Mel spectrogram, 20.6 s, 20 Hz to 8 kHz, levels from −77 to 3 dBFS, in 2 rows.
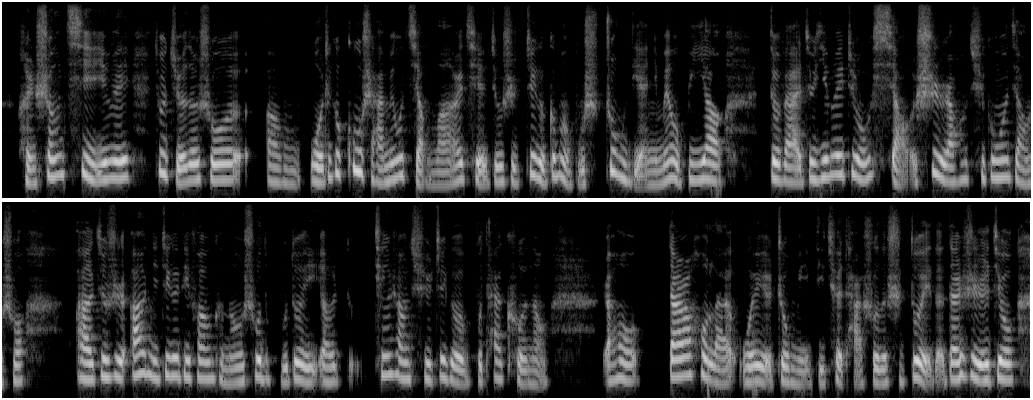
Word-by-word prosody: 很 175 -3 -1
生 255 +6 +1
气， 265 -5 0
因 215 - +3
为 230 +1 +5 0.2
就 300 -3 +2
觉 175 -9 +2
得 205 +1 +4
说： 210 - +2 0.3
“嗯， 175 -3 -7
我 185 -3 +4
这 240 - -5
个 280 - +1
故 310 +3 +3
事 215 - -6
还 170 -3 -3
没 200 - 0
有 245 +3 +2
讲 250 -10 -3
完， 155 0 -5
而 200 +6 -1
且 210 - +1
就 185 - -1
是 190 -1 -4
这 260 +9 -1
个 - - +4
根 250 - -1
本 230 -10 -2
不 160 +1 -7
是 - - -7
重 285 - 0
点， 155 - -2
你 - - -4
没 185 +6 -3
有 225 - +3
必 205 +1 -5
要， 210 -3 +3 0.5
对 220 - +6
吧？ 190 -3 +1
就 200 +6 0
因 235 +3 +2
为 270 0 +3
这 270 -1 -1
种 225 0 +1
小 - - -2
事， 310 -5 0
然 185 -4 +2
后 210 - -8
去 215 +2 -8
跟 230 +2 -1
我 235 +1 0
讲 205 -8 -4
说： 195 +2 -4 0.5
‘啊， 215 -4 +4
就 240 +3 +2
是， 235 0 +1
啊， 265 +2 +2
你 250 -5 -1
这 255 +4 -2
个 255 - +3
地 240 -1 0
方 225 -1 -2
可 225 - -8
能 180 +2 -4
说 240 +3 +2
得 225 - -9
不 210 -5 -7
对， 185 -1 +2
要 185 -1 -2 0.4
听 265 0 -3
上 230 -5 -2
去 220 -2 -4
这 235 +4 -1
个 185 -7 +2
不 180 - -7
太 225 +4 -7
可 170 - -3
能。’ 160 0 -9 0.5
“然 195 +3 -2
后， 215 -3 -2 0.2
当 240 0 +8
然 260 +1 +4
后 255 -1 +2
来 175 -6 -1
我 185 +1 +1
也 195 - +2
证 185 - -1
明， 160 0 -8
的 170 - -8
确 165 - -1
他 - - -8
说 175 - -1
的 170 - +1
是 190 - -7
对 230 +4 +4
的。 - - -3
但 215 +3 +3
是 215 -5 +5
就 205 -1 +4
215 Hz, 290 characters per minute, -22 LUFS, 185-240 Hz, 0.5 s, 当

